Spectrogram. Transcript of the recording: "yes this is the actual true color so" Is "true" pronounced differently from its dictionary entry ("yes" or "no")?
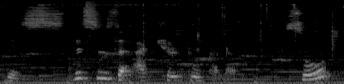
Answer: yes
